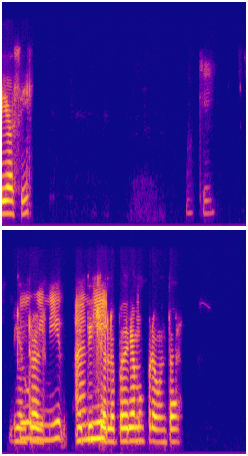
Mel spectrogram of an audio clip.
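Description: A young woman speaks with animation through an online call.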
